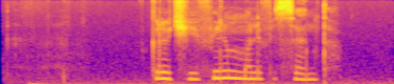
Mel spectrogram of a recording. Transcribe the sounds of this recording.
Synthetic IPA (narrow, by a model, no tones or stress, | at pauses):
klut͡ʃifilmːɐlifisːɛnt̪ɐ̥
